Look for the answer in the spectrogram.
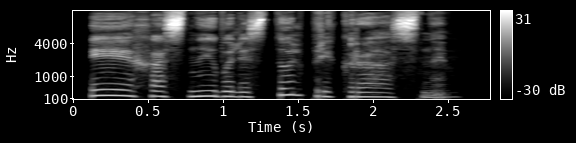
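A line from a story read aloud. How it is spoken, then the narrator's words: Sighing. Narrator (Russian): вздохнула я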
